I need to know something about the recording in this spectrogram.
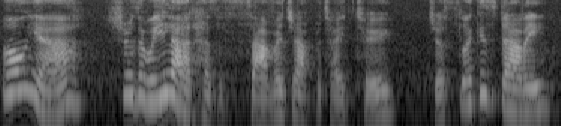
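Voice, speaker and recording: A woman playing a quick-witted, unflappable Irish wife, wry and matter-of-fact, in an audio drama legend. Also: mid-range voice, big pitch swings, gravelly, fairly bright tone, exaggerated voice. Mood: breezy, sly.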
